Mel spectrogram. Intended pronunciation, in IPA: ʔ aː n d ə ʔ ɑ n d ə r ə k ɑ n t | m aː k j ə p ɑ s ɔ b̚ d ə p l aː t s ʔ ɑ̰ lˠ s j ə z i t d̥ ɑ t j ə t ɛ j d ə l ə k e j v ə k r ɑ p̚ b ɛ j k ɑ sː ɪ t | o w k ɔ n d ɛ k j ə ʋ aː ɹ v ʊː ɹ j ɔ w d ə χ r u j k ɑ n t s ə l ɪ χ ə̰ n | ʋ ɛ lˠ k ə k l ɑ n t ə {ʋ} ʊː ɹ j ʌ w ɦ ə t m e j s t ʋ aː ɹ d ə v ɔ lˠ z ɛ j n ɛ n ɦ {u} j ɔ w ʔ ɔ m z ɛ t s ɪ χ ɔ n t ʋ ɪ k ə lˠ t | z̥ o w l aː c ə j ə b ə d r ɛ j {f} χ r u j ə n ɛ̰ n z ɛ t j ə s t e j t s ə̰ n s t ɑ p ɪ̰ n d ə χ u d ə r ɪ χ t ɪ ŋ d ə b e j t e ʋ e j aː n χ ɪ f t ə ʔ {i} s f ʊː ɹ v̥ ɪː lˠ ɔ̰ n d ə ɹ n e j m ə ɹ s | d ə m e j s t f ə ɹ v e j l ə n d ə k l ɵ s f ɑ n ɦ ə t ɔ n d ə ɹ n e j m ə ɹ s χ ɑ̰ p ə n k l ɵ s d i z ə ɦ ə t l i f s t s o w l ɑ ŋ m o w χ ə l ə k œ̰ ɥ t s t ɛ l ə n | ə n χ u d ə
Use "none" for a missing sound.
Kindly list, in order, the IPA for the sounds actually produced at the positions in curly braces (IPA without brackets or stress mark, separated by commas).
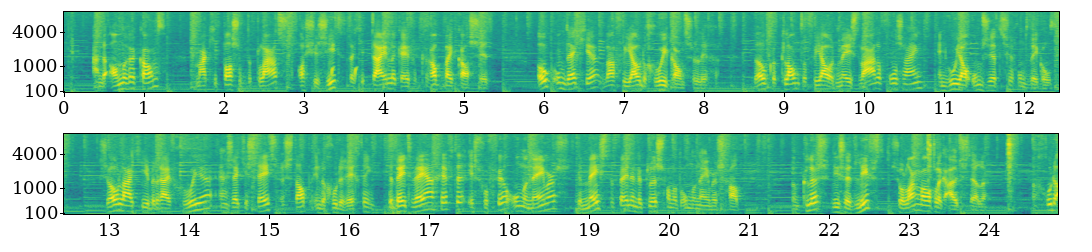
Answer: v, u, f, ɪ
